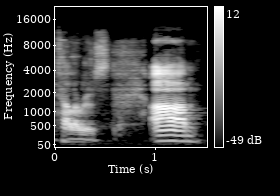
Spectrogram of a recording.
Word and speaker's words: Talarus: Talarus. Yeah, that's how you pronounce it, Talarus.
